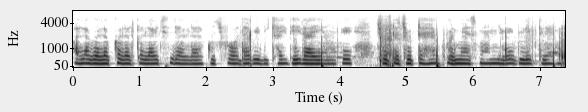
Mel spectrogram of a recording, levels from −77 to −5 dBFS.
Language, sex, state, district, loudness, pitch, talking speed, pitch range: Hindi, female, Uttar Pradesh, Gorakhpur, -21 LUFS, 205 Hz, 185 wpm, 200-210 Hz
